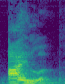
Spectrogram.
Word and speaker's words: island: palavras então por exemplo a palavra ilha a gente fala Ayla e não Slam de Long Island nada disso é Aila ele some assim como acontece por exemplo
